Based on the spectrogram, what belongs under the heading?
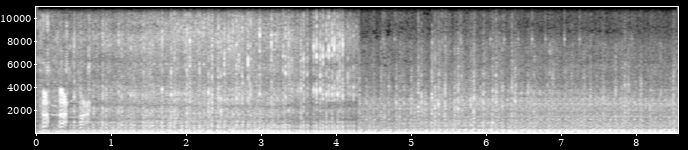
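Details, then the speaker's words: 1984 Harley-Davidson with hopped-up V-twin, being revived, fuel line replaced, dirty fuel drained: loud, lumpy run with uneven stumbling beats dropping out irregularly; missing and hesitating, cause not pinned down. "It's a missing. That's That's why I want to jump on it. There's a little bit of a hesitation."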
